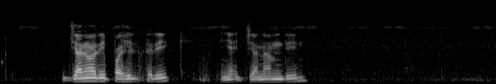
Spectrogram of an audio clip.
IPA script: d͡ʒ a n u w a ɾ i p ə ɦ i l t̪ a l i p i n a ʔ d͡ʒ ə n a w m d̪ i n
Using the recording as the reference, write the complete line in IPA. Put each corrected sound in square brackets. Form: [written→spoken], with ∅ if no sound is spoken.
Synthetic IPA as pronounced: d͡ʒ a n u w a ɾ i p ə ɦ i l t̪ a [l→ɾ] i [p→k] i [n→ɲ] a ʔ d͡ʒ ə n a [w→∅] m d̪ i n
